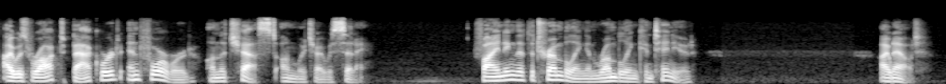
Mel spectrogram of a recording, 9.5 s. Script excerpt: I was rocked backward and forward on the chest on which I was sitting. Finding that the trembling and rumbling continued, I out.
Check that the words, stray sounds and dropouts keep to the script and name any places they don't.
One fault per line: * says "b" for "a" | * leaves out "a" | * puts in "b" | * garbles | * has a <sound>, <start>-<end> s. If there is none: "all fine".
all fine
